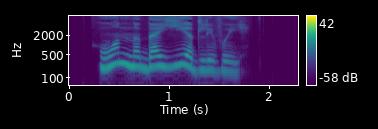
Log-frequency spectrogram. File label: Russian, russian phrases insults; ロシア語のネガティブなフレーズ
